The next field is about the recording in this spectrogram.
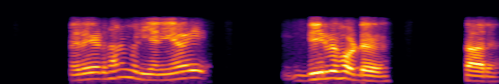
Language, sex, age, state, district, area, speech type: Dogri, male, 18-30, Jammu and Kashmir, Kathua, rural, conversation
